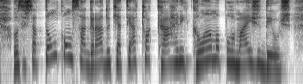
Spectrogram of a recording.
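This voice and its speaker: A woman with a fairly high pitch. Her tone is animated. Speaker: pastor and podcast host. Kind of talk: devotional teaching. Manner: fast.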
